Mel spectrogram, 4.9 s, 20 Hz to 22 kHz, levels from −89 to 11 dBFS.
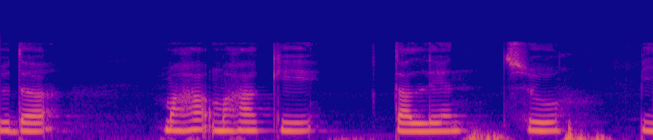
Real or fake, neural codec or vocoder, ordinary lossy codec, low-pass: real; none; none; 7.2 kHz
